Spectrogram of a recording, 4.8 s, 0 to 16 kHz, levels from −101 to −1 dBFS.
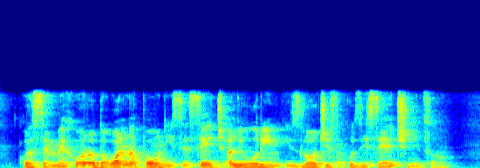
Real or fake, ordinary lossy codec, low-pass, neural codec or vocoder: real; none; 7.2 kHz; none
